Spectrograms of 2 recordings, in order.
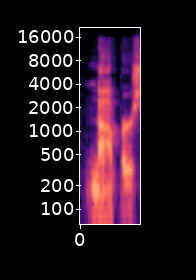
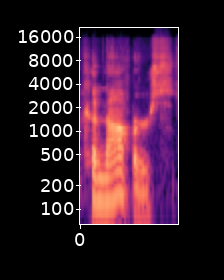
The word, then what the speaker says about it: Knoppers: It's a 6-pack of Knoppers. Okay, so I think this is one cookie. It is. Okay, so I thought maybe it was 2. It's Adam Bowman. The K is silent, apparently, like me on the phone.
